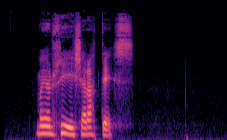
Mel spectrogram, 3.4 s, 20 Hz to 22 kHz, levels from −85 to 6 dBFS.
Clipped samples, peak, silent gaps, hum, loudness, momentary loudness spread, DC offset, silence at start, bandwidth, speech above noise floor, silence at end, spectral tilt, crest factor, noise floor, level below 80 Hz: under 0.1%; -6 dBFS; none; none; -20 LUFS; 12 LU; under 0.1%; 0.55 s; 15.5 kHz; 45 dB; 1.45 s; -4 dB/octave; 16 dB; -65 dBFS; -58 dBFS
